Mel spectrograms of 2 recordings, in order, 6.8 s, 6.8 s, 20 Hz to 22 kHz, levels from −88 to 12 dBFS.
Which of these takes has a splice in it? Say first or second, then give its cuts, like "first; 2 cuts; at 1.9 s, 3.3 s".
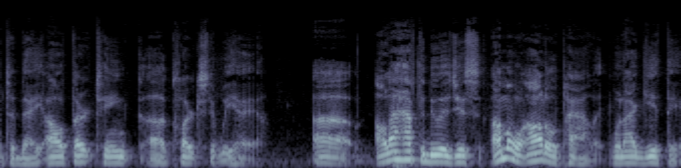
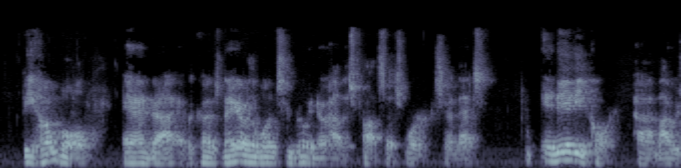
first; 1 cut; at 3.0 s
